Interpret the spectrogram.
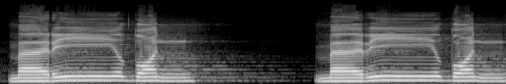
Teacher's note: Huruf ri kita panjangkan dua harakat karena ya sukun di depannya.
